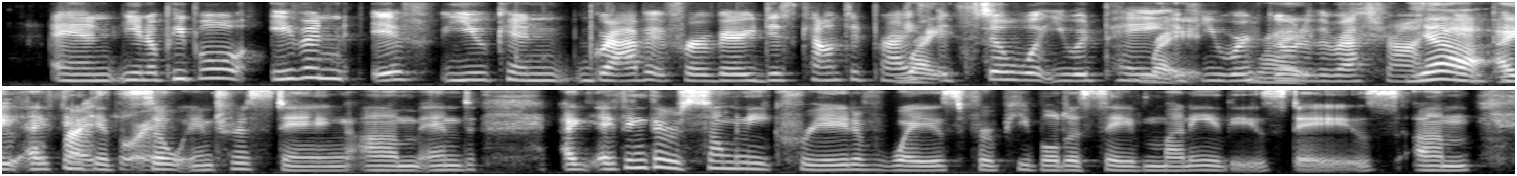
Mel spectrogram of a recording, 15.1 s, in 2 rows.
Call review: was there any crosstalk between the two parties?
Yes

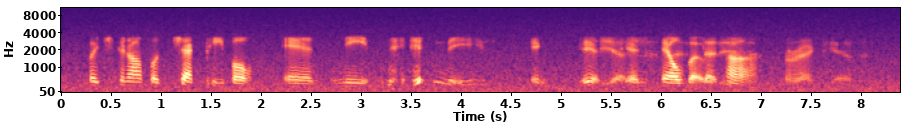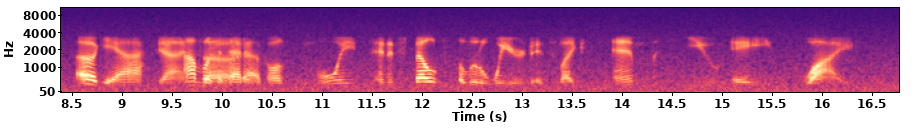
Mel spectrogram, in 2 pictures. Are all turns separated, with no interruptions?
No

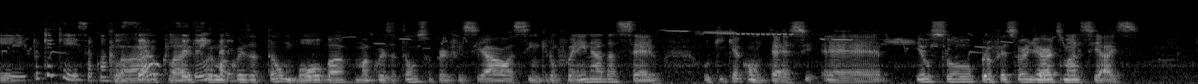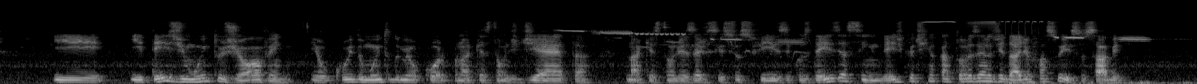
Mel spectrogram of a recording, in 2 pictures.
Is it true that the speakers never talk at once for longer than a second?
No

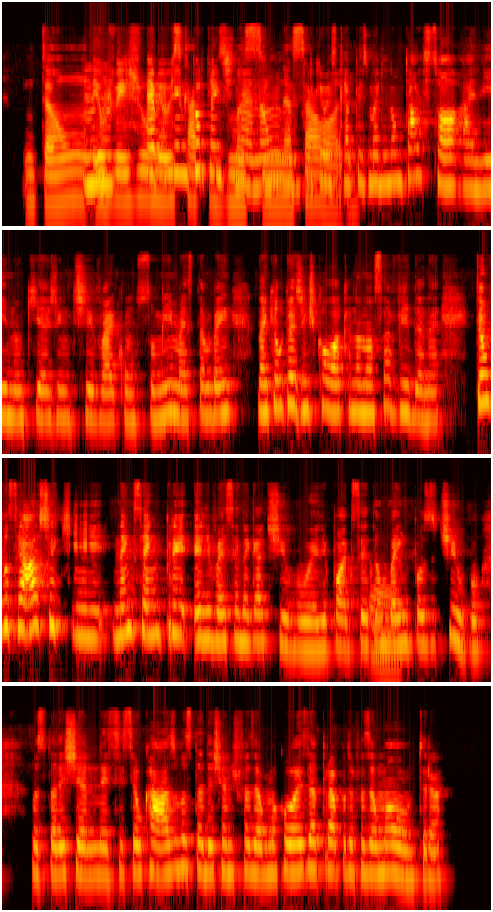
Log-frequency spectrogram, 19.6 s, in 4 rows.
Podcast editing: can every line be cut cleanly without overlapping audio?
No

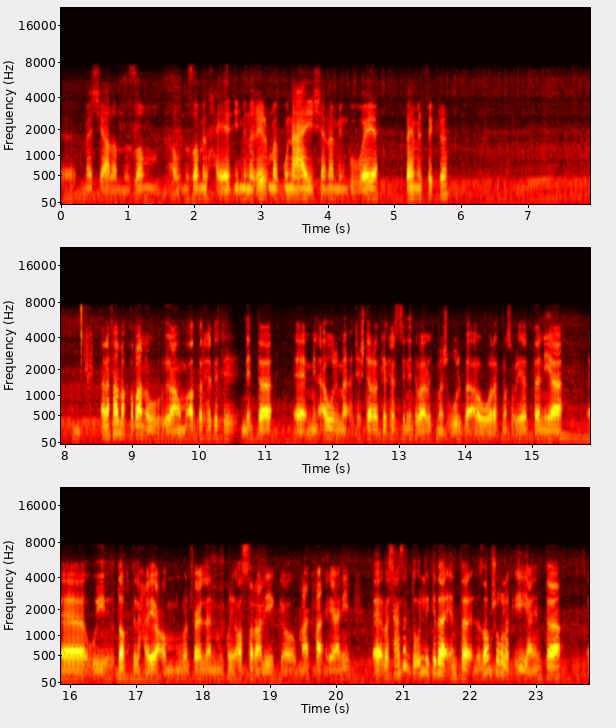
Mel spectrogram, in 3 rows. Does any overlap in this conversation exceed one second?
No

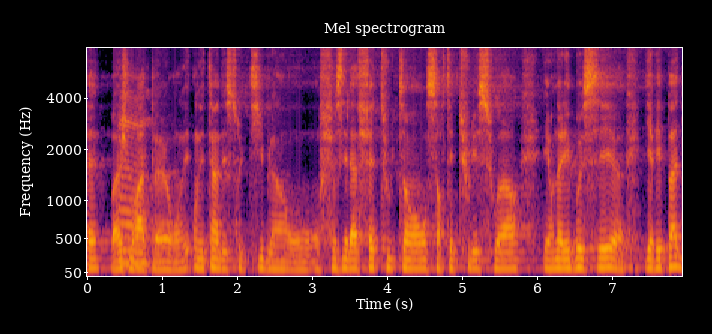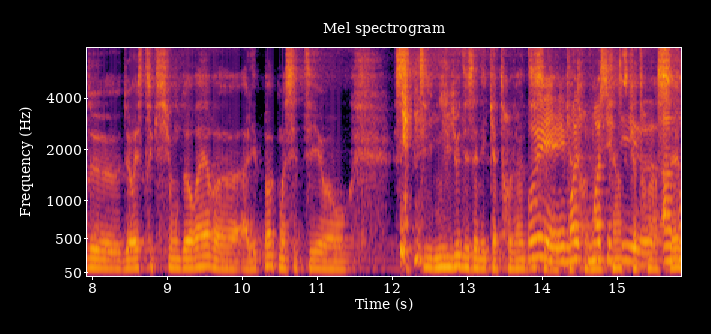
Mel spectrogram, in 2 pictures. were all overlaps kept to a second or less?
No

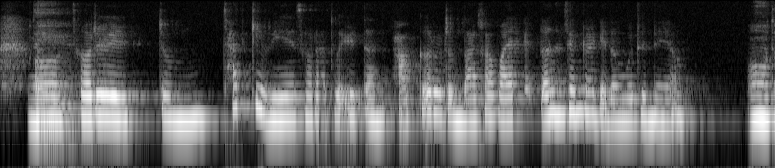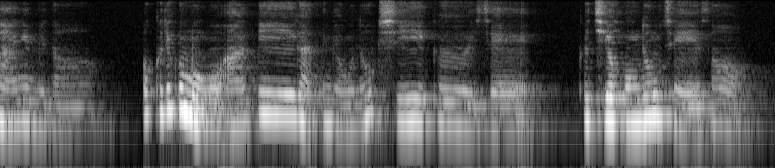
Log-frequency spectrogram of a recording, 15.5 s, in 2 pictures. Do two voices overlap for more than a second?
No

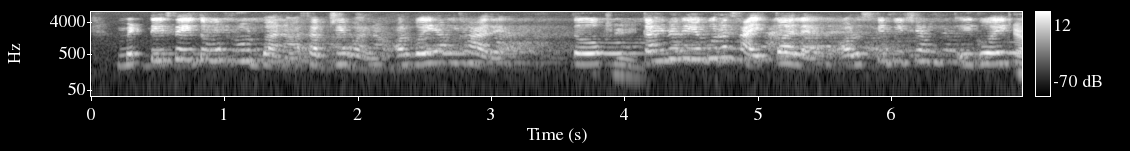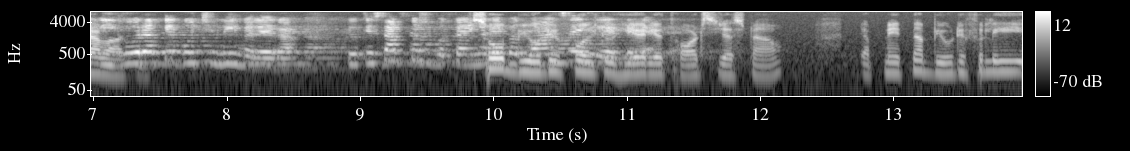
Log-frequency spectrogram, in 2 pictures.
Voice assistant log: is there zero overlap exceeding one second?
No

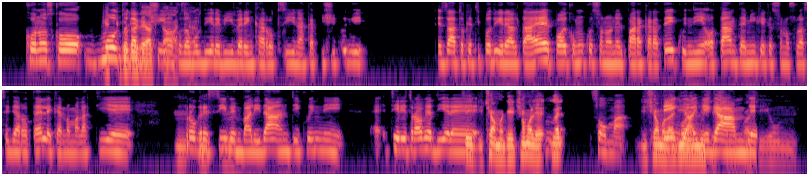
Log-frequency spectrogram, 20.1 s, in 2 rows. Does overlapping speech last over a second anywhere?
Yes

